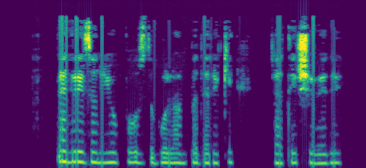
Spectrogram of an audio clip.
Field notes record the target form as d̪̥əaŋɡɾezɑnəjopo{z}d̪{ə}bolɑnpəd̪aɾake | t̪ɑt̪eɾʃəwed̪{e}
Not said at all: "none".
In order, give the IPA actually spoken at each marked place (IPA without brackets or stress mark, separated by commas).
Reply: z, ə, e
